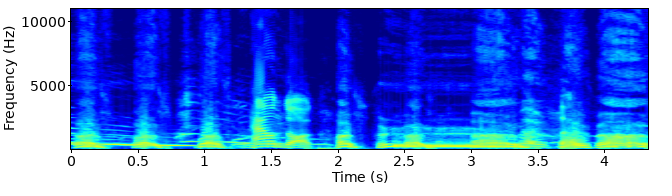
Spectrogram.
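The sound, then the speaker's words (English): A man's voice imitates a hound dog's howl, drawn-out wavering baying and groaning whines in a continuous vocal stream, loud with no clear words. “Hound dog.”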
